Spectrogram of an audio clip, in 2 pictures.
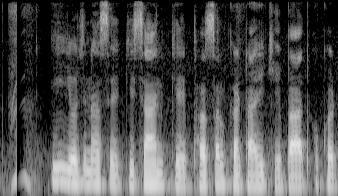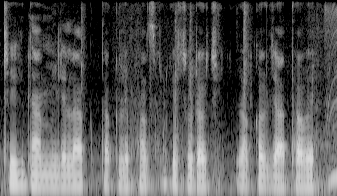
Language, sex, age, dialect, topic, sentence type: Bhojpuri, male, 18-24, Northern, agriculture, statement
